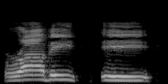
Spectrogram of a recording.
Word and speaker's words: Robbie E: Yes, I said that correctly. Robbie E.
